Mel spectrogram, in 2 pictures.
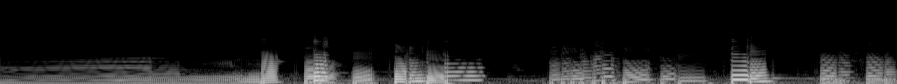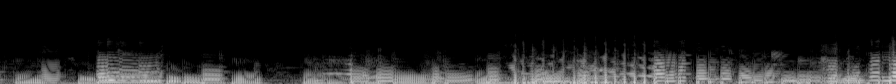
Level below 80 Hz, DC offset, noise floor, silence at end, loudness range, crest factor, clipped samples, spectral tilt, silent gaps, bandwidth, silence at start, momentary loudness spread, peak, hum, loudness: -32 dBFS; under 0.1%; -50 dBFS; 0 s; 3 LU; 22 dB; under 0.1%; -12.5 dB/octave; none; 3.3 kHz; 0 s; 16 LU; -2 dBFS; none; -24 LUFS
